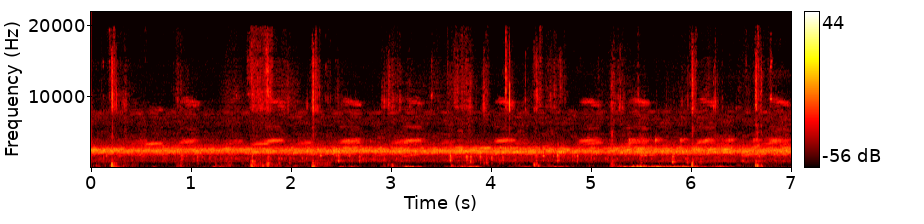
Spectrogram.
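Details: Frogs calling loudly at night: a steady high chorus of dense trilling runs throughout, with scattered sharp clicks and low knocks beneath.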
